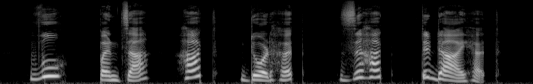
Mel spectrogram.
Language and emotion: Kashmiri, neutral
